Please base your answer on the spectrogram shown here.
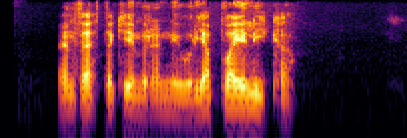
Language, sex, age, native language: Icelandic, male, 20-29, Icelandic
